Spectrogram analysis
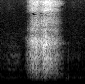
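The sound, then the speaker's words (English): A single forceful nose blow in the middle of a talk, a harsh, airy honk lasting under a second, preceded by a faint breath. No one speaks. “Hardly graceful to blow my nose in the middle of a talk, but hey, reality speaks.”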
